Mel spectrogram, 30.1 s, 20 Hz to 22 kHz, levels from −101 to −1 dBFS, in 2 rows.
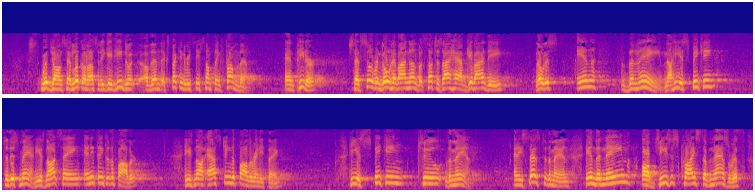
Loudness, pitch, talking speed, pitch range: -22 LUFS, 215 Hz, 165 wpm, 190-245 Hz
